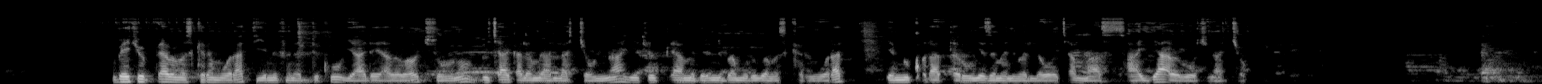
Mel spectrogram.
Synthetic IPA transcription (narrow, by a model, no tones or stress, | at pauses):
bəit̪ʰjo̞pʼjabəməskʰəɾəmwɔɾat̪jɛmːifənəd̪ːɨkʼujɛad̪əjaβəβawot͡ʃːsəho̞nobɨt͡ʃʼakʼaləmjalːat͡ʃːɛwɨnːajɛʔit̪ʰjo̞pʼːjamɨd̪ɾɨnbəmulubəməskʰəɾəmwɔɾat̪jɛmːikʼːot̪ʼat̪ʼːəɾujɛzəmənməlːəwɔt͡ʃʼamasajːaːβəβawo̞t͡ʃːnat͡ʃːɛw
